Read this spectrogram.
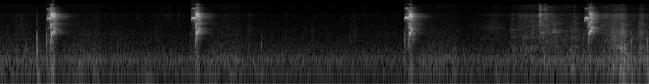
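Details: Indoor orphaned squirrels eating broccoli let out short, sharp, high barks spaced about one and a half to two seconds apart, the last ones rougher and doubled, in a quiet room.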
